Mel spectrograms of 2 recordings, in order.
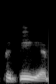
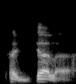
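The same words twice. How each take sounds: First: "Padilla" with the ll as a y, pa-DEE-ya; mistaken Spanish pronunciation. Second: "Padilla" with a hard l, pa-DILL-a; corrected pronunciation. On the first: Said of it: "I keep saying Padilla". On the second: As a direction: say "Padilla" with the ll as a plain l. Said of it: "it's not Padilla". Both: Shown as a demonstration.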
